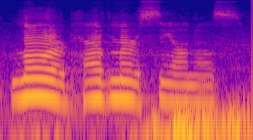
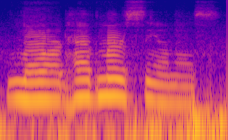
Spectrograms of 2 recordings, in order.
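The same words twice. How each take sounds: The two takes are said the same way.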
